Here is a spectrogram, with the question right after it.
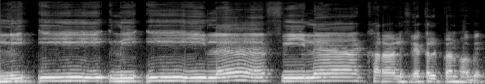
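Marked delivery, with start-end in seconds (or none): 0.1-2.9 "লিইলাফি" chanted slowly with the ই held long; slow model recitation of "লিইলাফি", ই stretched; correct tajweed pronunciation. Shown as a demonstration. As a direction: draw out the long vowels in "লিইলাফি". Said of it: "এখানে কিন্তু সঠিক উচ্চারণ".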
